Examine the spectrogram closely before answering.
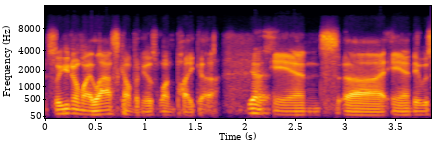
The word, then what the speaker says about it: One Pica: Everyone would spell it wrong, or say it wrong. It was Una Pica. I'm like, we're not Pikachu. Like, come on. Like, that's just not the way it is.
